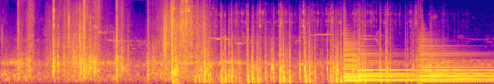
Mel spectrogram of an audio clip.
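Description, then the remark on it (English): Horse hooves clip-clop in an uneven, steady rhythm as a rider rides out, sharp knocks on hard ground, before a sustained tonal sound swells in over the last few seconds. “After watching Andy ride out to where the Ranger's extra horses were loose-herded on the grass”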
